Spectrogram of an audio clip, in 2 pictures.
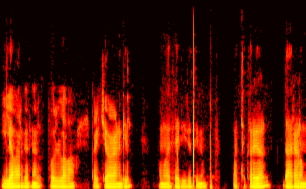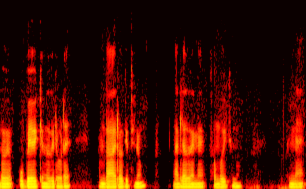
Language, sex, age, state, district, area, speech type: Malayalam, male, 30-45, Kerala, Wayanad, rural, spontaneous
